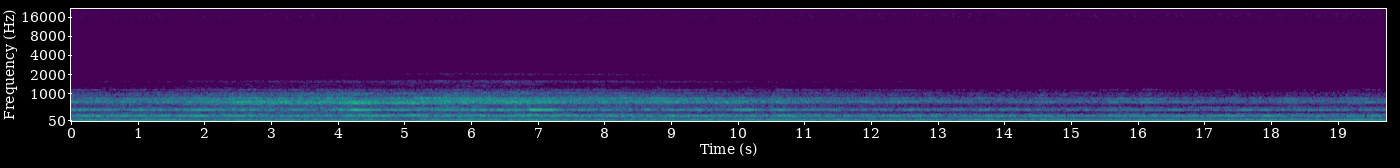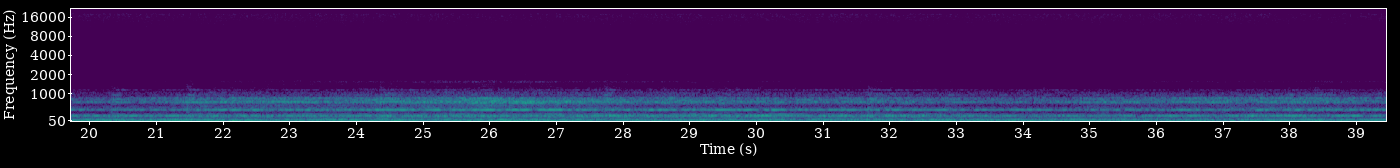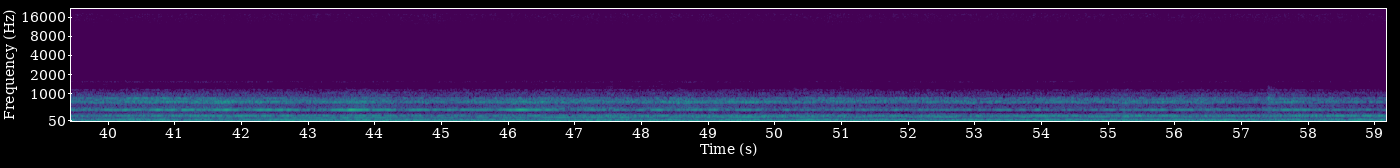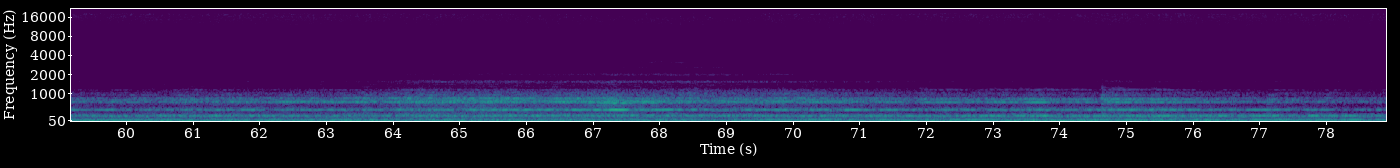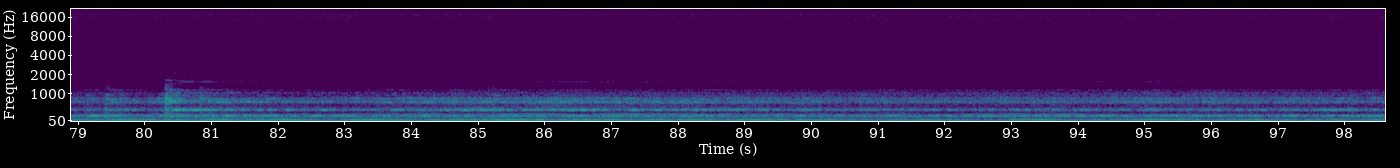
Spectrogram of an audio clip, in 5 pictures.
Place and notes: Erasmusbrug, Rotterdam, Netherlands - Erasmusbrug
Recorded with LOM contact mics. Traffic jam makes the bridge vibrate constantly producing low frequencies and harmonics.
